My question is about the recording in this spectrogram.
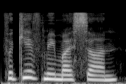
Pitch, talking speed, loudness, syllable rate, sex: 240 Hz, 190 wpm, -12 LUFS, 5.1 syllables/s, female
